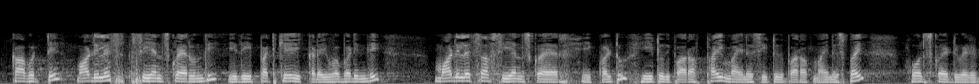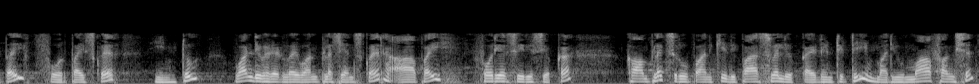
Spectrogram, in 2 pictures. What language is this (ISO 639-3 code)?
tel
